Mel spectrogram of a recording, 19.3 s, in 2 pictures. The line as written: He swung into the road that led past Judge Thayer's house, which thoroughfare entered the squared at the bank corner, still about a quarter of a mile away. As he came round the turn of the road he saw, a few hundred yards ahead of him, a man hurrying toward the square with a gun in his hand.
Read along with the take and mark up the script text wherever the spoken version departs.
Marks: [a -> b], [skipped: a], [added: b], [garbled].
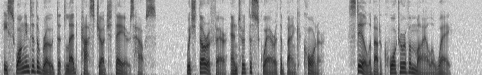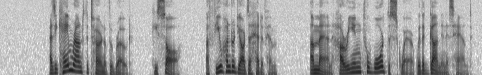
He swung into the road that led past Judge Thayer's house, which thoroughfare entered the [squared -> square] at the bank corner, still about a quarter of a mile away. As he came round the turn of the road he saw, a few hundred yards ahead of him, a man hurrying toward the square with a gun in his hand.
